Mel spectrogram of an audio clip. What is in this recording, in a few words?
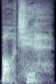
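Male, Chinese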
